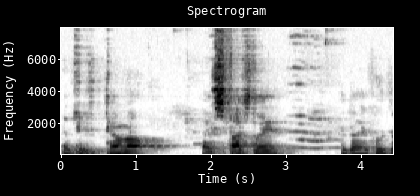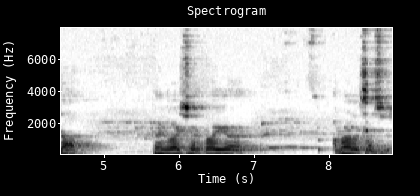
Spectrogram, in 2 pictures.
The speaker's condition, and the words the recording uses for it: Stroke. So I had Deva Madhava repeat what I say.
